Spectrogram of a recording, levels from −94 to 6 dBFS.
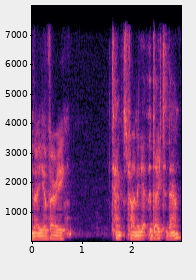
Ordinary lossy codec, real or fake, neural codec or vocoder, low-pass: AAC, 48 kbps; real; none; 7.2 kHz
